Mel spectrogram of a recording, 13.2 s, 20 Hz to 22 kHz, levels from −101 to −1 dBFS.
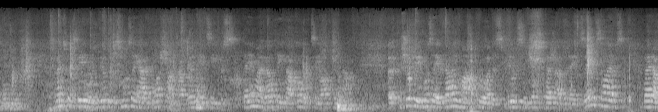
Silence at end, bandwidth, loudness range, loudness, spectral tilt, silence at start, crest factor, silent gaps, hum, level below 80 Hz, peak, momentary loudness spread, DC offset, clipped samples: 0 s; 16.5 kHz; 3 LU; -26 LUFS; -4.5 dB/octave; 0 s; 20 dB; none; none; -48 dBFS; -6 dBFS; 9 LU; under 0.1%; under 0.1%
